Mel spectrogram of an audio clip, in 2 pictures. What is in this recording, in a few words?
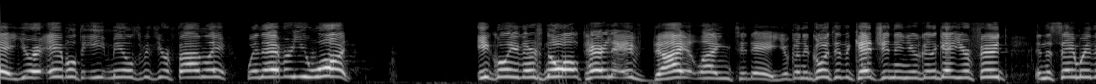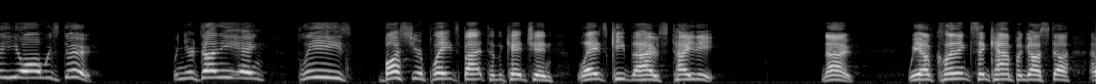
breakfast announcements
